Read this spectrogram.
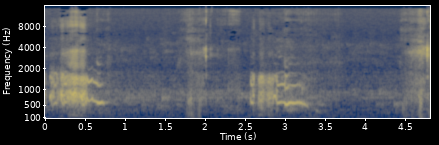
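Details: French Bulldog whining for attention: two short bouts of high, quavering cries that dip and drop in pitch, about two and a half seconds apart, with faint breathy sounds and a soft click between them.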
